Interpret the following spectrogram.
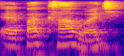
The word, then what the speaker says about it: Pakhawaj: Because of the instrument, Pakhawaj. Did I pronounce it correct? It's Pakhawaj.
